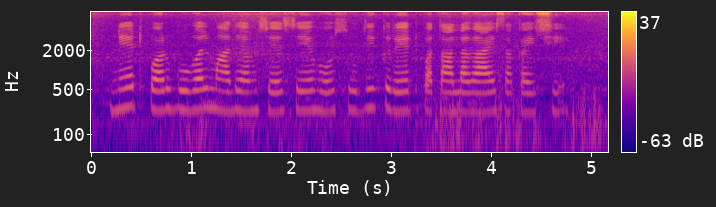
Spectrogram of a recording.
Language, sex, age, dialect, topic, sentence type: Maithili, female, 18-24, Bajjika, banking, statement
